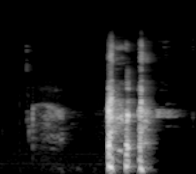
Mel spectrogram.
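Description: A man coughing: three quick, loud coughs about a second and a half in, behind a hand held to his mouth.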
